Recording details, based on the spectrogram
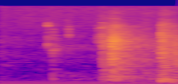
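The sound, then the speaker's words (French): A door in a château opens after a knock as a man enters: a couple of faint clicks from the latch, then a broad, fairly loud swish and creak of the door swinging, with no voices. “Et entre Georges.”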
